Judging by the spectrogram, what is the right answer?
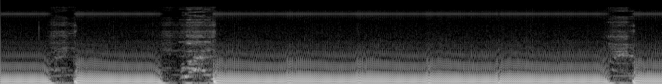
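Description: Bass-heavy music played loud through two 10-inch Rockford Fosgate Punch P1 subwoofers, heard inside the car. A deep bass line comes in with a new note about every three-quarters of a second and breaks off briefly three times.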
